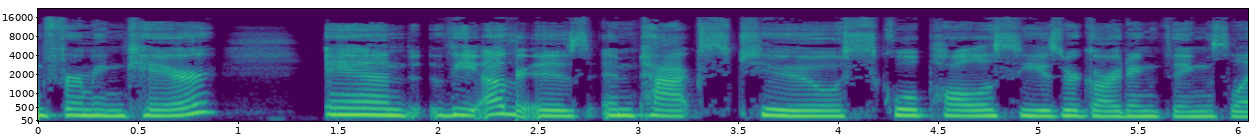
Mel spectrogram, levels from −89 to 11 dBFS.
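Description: A CD skip at 2.39 s interrupts this speech clip, falling between "care and the" and "is impacts to school". It is heard as a tiny tick, a near-instant mute of only a couple of milliseconds, after which the audio resumes from a different point. The laser has been knocked, or thrown by a flaw in the disc, onto another turn of the spiral track, so playback picks up out of sequence.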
